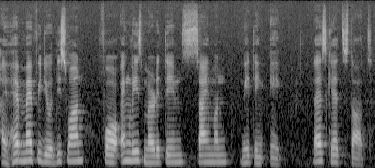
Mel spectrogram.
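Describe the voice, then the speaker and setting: A young man with an Indonesian accent reads a scripted student presentation aloud, halting word by word. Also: a little high, steady tone, dark tone. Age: young adult.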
